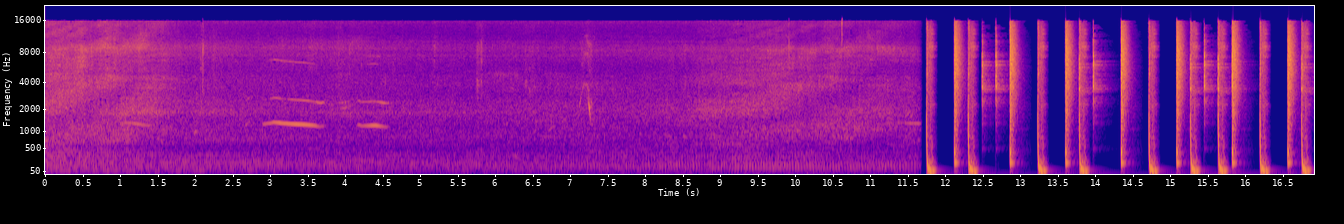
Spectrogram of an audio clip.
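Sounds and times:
distant traffic rumble: 0.0 - 11.8
whistled bird notes: 2.7 - 4.7, 6.0 - 7.4.

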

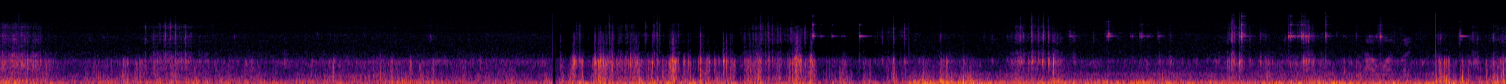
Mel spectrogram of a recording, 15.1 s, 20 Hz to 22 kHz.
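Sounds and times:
low rumble: 0.0 - 7.6, 8.4 - 15.0
anchor chain clanking: 7.4 - 9.1, 10.1 - 15.0.

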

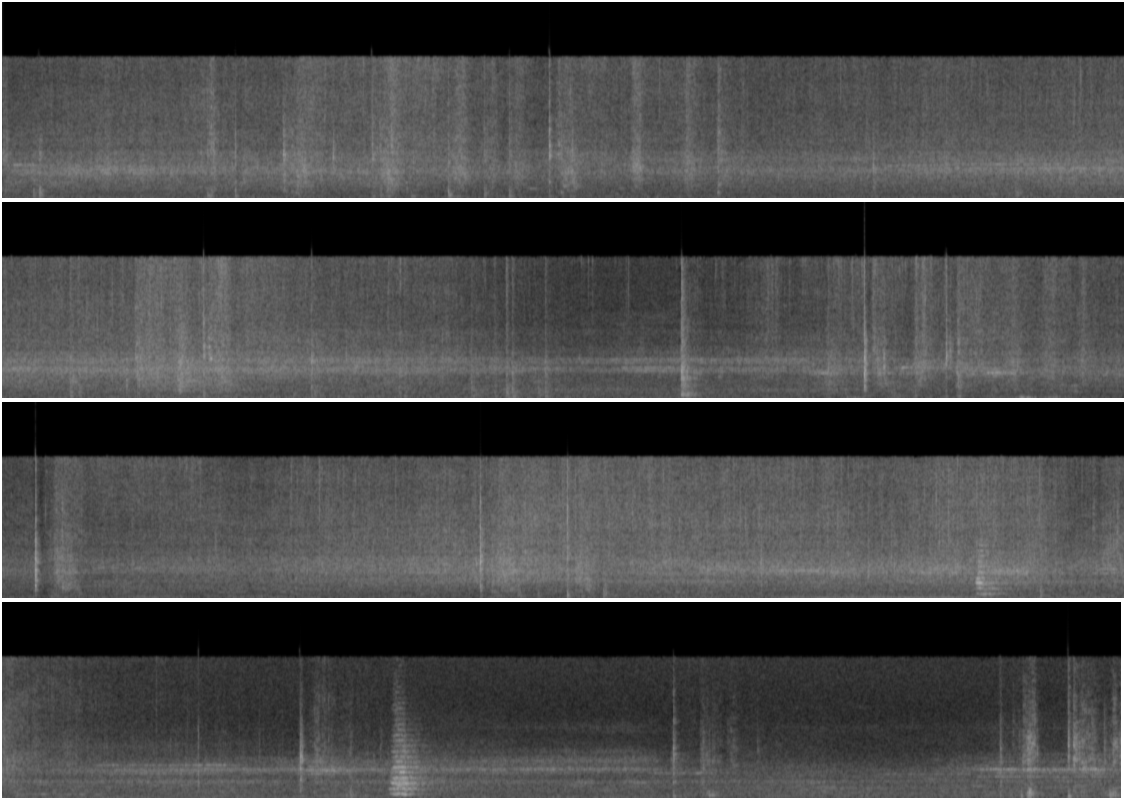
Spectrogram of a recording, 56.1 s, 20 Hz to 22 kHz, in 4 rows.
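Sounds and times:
chicken sizzling in a pan: 0.0 - 44.4, 54.3 - 56.0
spatula scraping a pan: 2.5 - 9.2, 28.4 - 29.1, 50.5 - 51.4, 54.4 - 56.0.

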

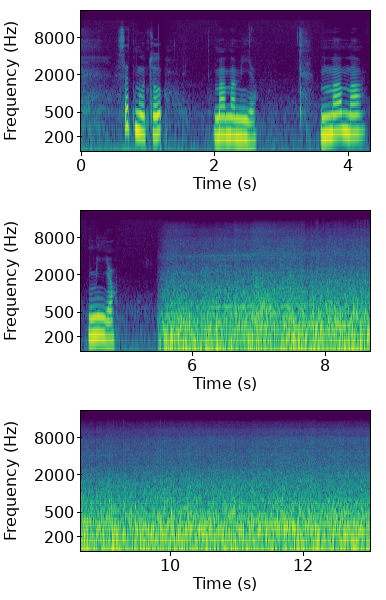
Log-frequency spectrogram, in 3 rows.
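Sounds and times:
wind rushing on microphone: 5.4 - 13.0.

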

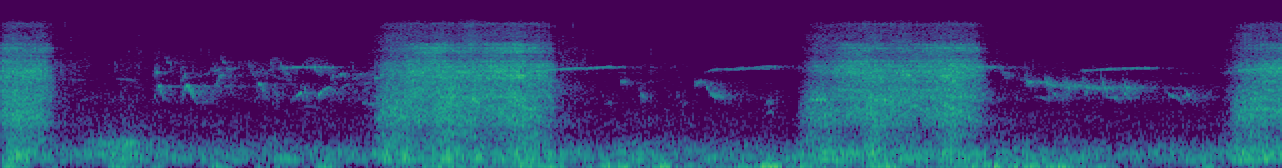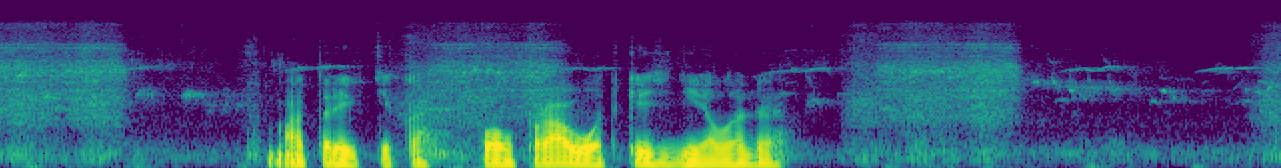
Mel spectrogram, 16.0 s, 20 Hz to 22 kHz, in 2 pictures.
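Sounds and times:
birds chirping faintly: 0.0 - 16.0.

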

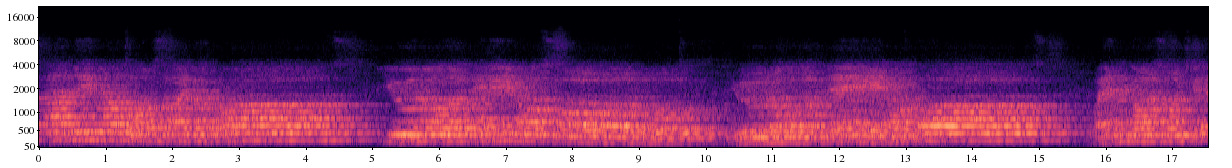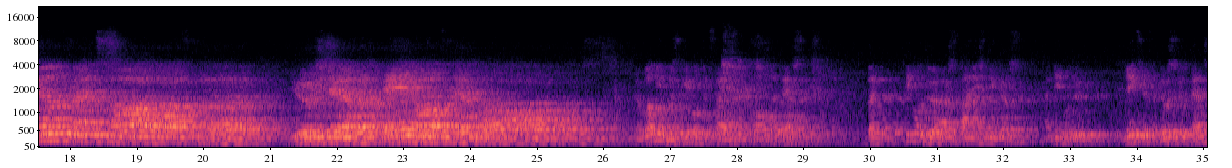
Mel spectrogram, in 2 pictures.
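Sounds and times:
congregation singing a hymn: 0.0 - 29.4.

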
